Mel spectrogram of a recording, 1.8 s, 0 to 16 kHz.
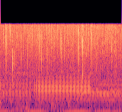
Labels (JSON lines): {"label": "biophony, croak", "recorder": "SoundTrap 500"}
